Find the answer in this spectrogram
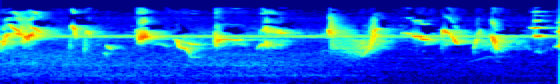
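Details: Oriental magpie-robin fighting song for voice training: varied whistled phrases with sliding rising and falling notes and short buzzy trills, delivered in quick bursts over a steady high background tone.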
